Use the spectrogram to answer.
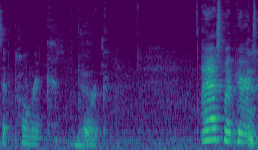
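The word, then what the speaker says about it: Pádraig: Technically speaking, it's pronounced Padraig, There you go.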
